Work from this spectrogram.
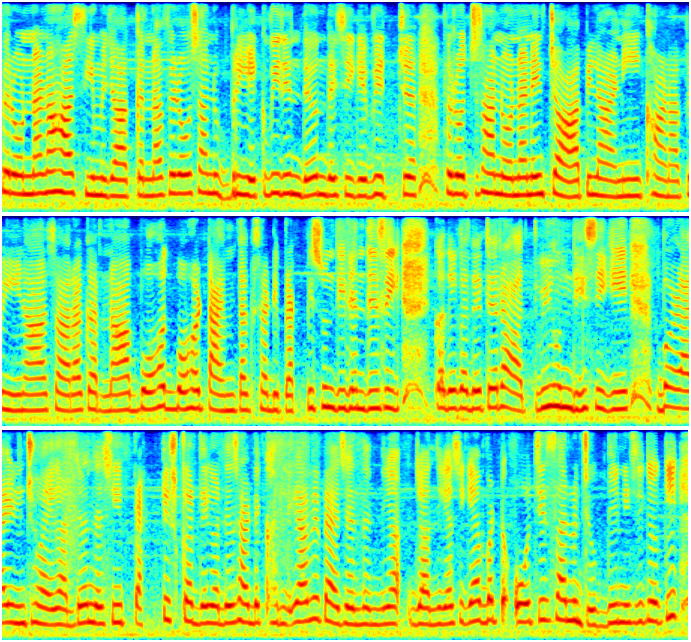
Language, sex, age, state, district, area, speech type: Punjabi, female, 18-30, Punjab, Tarn Taran, urban, spontaneous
